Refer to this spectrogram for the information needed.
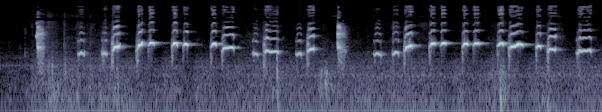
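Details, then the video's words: Pet parrot runs through a lively whistled tune of short, quick stepped notes, nearly two per second, with occasional sharp clicks. "Smart And Funny Parrots Parrot Talking"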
